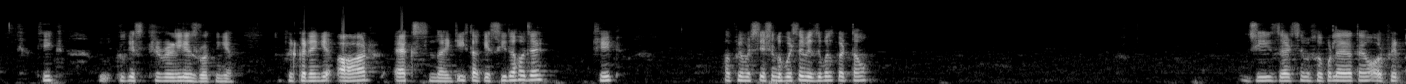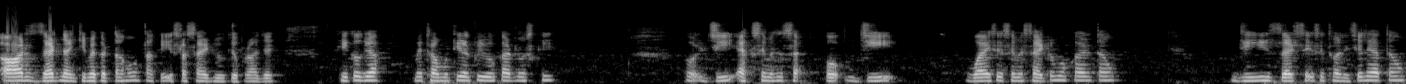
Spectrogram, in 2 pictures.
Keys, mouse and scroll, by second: 3.1 r, 7.3 click, 8.2-9.0 scroll down 12, 10.2 KP_3, 10.9-11.8 scroll down 2, 11.8 g, 13.9 r, 17.9 z, 20.8 g, 23.4 g.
